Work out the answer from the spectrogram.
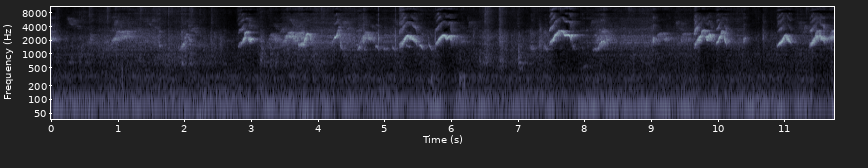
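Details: Falk-type budgerigar in a long chattering warble: a soft murmur building into repeated sharp squeaks, clicks and rising whistles over several seconds.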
